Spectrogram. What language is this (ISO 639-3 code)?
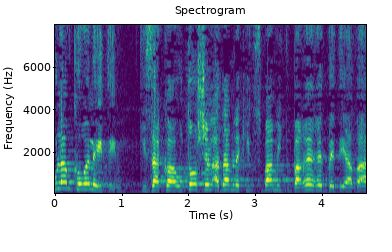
heb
